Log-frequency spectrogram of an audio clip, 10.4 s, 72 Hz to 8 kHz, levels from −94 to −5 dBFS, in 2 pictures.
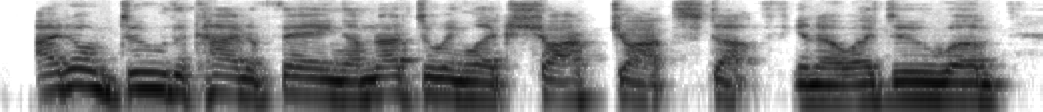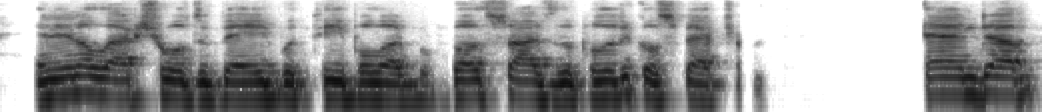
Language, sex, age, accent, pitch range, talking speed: English, male, 50-69, American, 125-155 Hz, 190 wpm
